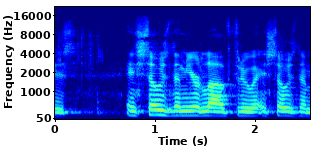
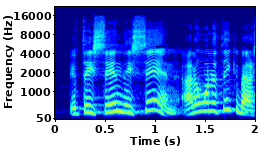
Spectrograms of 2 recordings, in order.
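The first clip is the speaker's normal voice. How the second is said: I don't wanna think about it pitched much higher, fed up; mock fed-up outburst at the gossiper; exasperated refusal; 7 semitones higher than usual. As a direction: push the gossip away, exasperated.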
